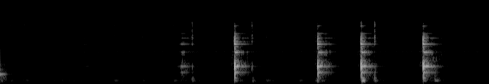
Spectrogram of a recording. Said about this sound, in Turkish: Yani inek bu boyunlardaki işte birine sahipliği olduğu belli olsun diye benim ol, yani sahibi, kimin sahibi olduğu belli olsun diye takılan çanlardan müzik yapmak için kullanıldığı için bir cowbell yani inek çanı sesi var 808'de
